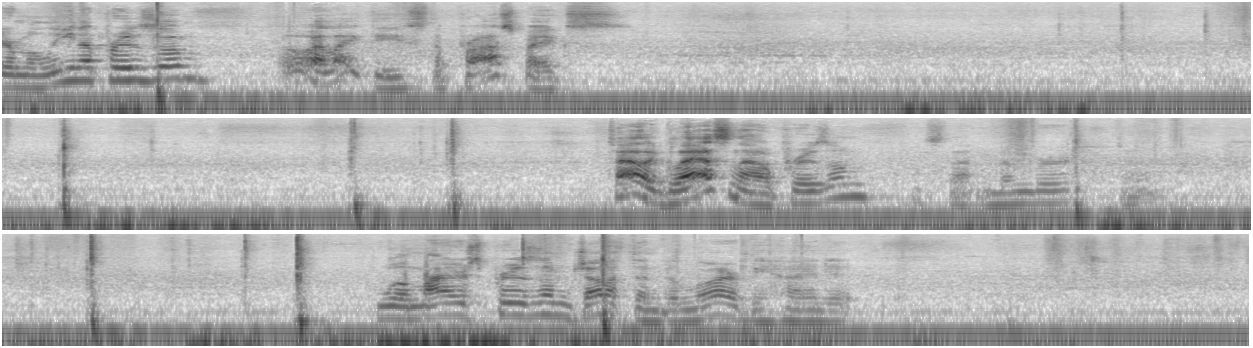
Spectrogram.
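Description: Trading cards rustle and click as hands flip through them.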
